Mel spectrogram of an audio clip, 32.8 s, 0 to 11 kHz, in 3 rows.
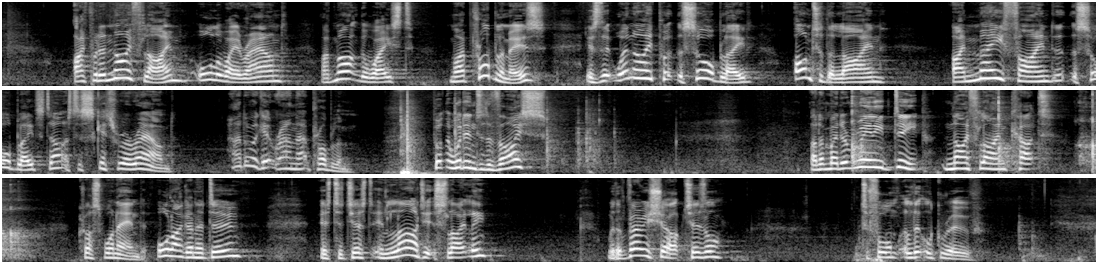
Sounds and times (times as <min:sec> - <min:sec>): Speech: 0:00.7 - 0:08.9, 0:09.5 - 0:14.6, 0:15.2 - 0:16.4, 0:19.0 - 0:21.6, 0:22.6 - 0:24.4, 0:25.0 - 0:26.9, 0:27.9 - 0:29.2, 0:30.4 - 0:31.8.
